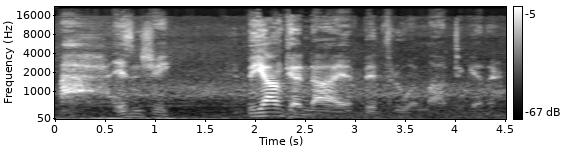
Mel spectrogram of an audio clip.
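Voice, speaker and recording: A man voicing a wry, roguish dwarf storyteller in a fantasy video game, gravelly and sardonic. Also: very deep voice, big pitch swings, measured pace, background noise, exaggerated voice. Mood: fond. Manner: sardonic, breezy.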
